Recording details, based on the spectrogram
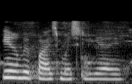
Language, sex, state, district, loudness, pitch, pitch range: Hindi, female, Assam, Hailakandi, -16 LUFS, 250 Hz, 245-285 Hz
